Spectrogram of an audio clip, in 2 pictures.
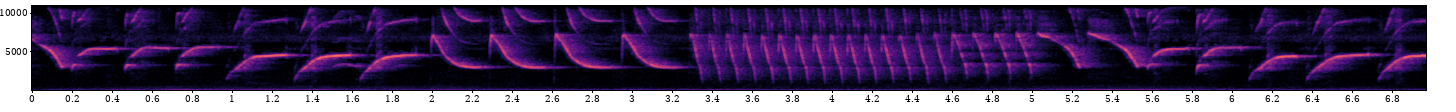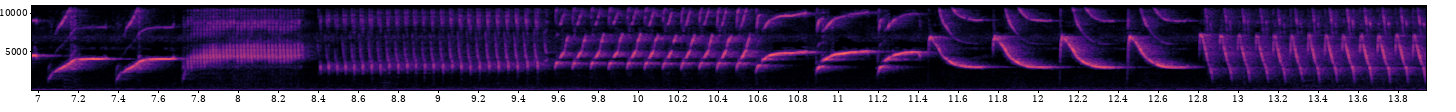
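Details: Canary in full song, used as a singing tutor for all kinds of birds: alternating high whistled swoops, rapid buzzy rolls and trills, continuing without pause. There is a faint low hum.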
